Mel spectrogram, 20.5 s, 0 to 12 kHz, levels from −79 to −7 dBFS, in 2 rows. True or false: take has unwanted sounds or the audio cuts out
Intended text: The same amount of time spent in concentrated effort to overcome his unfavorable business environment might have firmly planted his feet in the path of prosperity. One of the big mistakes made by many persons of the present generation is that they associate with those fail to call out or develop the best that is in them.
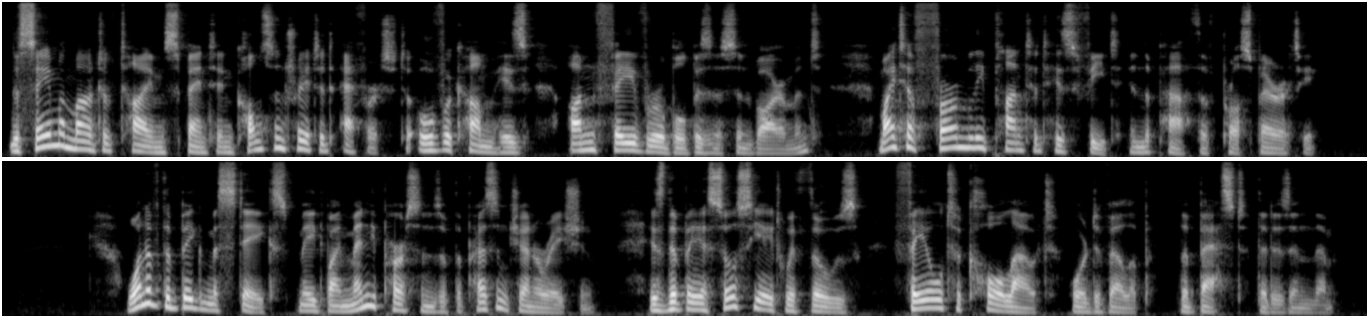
false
